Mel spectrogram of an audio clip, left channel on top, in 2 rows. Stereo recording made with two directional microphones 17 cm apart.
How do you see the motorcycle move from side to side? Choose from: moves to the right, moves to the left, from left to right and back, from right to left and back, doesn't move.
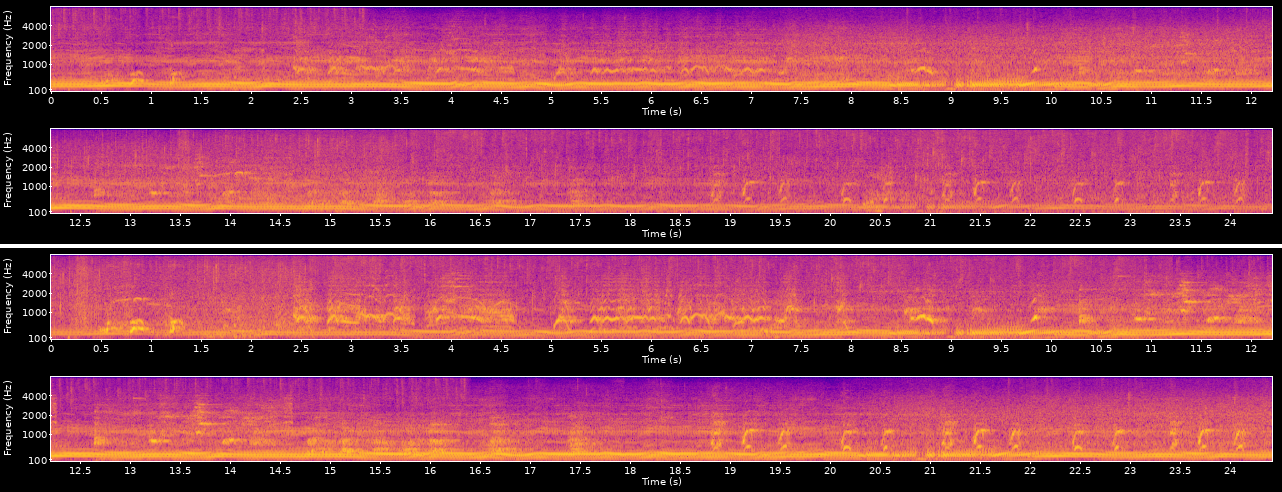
moves to the right.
